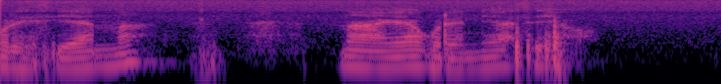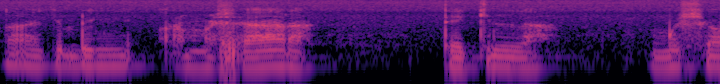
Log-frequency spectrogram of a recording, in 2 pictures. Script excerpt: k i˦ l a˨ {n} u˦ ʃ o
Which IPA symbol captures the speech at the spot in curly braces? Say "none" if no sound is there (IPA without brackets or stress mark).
m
